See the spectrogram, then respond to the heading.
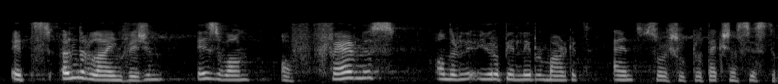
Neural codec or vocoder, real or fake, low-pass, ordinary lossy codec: vocoder, 22.05 kHz, 80 mel bands, HiFi-GAN; fake; 7.2 kHz; none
